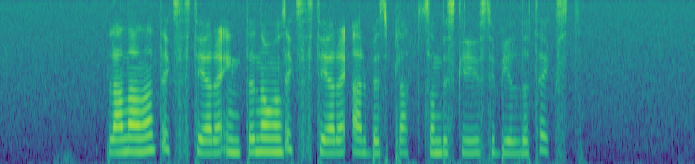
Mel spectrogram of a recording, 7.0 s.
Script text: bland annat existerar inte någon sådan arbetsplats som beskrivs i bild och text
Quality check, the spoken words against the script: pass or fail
fail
